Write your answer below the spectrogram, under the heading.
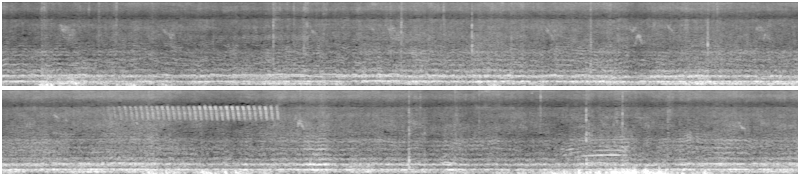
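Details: Honey bee workers swarming in and out of a feral colony, a sustained layered drone. There is a faint rapid high ticking midway, and a low rumbling swell grows toward the end.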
